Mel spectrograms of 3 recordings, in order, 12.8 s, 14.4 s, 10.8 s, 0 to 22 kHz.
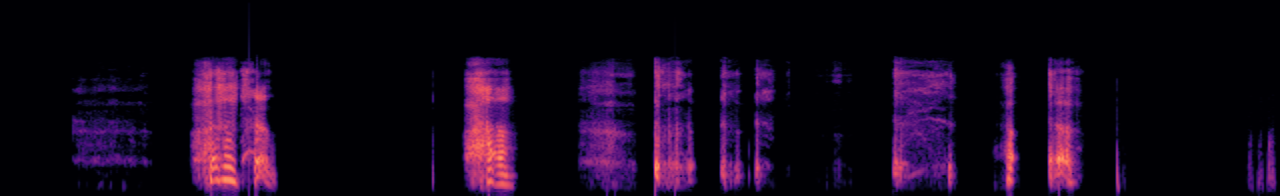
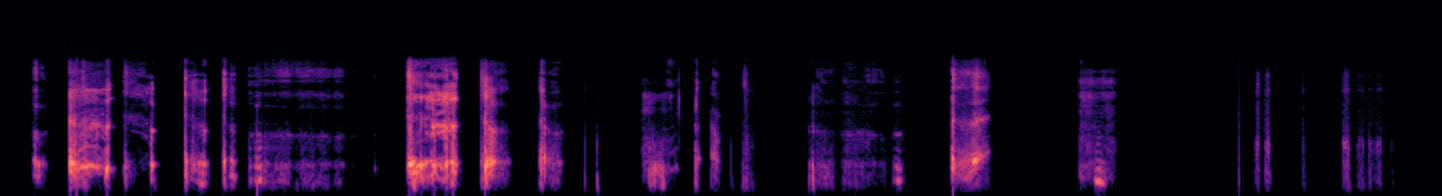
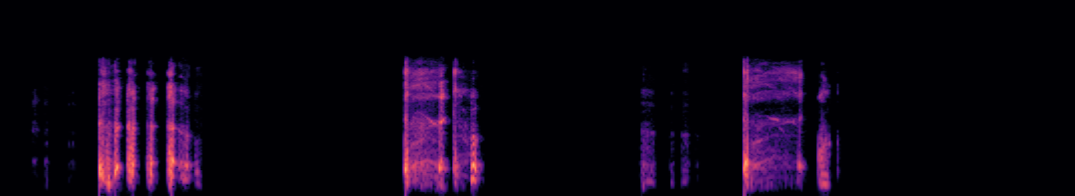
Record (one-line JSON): {"exhalation_length": "12.8 s", "exhalation_amplitude": 32299, "exhalation_signal_mean_std_ratio": 0.28, "cough_length": "14.4 s", "cough_amplitude": 32767, "cough_signal_mean_std_ratio": 0.26, "three_cough_length": "10.8 s", "three_cough_amplitude": 31198, "three_cough_signal_mean_std_ratio": 0.21, "survey_phase": "beta (2021-08-13 to 2022-03-07)", "age": "45-64", "gender": "Female", "wearing_mask": "Yes", "symptom_cough_any": true, "symptom_runny_or_blocked_nose": true, "symptom_shortness_of_breath": true, "symptom_sore_throat": true, "symptom_fatigue": true, "symptom_fever_high_temperature": true, "symptom_headache": true, "symptom_change_to_sense_of_smell_or_taste": true, "symptom_loss_of_taste": true, "symptom_other": true, "symptom_onset": "4 days", "smoker_status": "Ex-smoker", "respiratory_condition_asthma": false, "respiratory_condition_other": false, "recruitment_source": "Test and Trace", "submission_delay": "2 days", "covid_test_result": "Positive", "covid_test_method": "RT-qPCR", "covid_ct_value": 13.9, "covid_ct_gene": "ORF1ab gene", "covid_ct_mean": 14.1, "covid_viral_load": "24000000 copies/ml", "covid_viral_load_category": "High viral load (>1M copies/ml)"}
